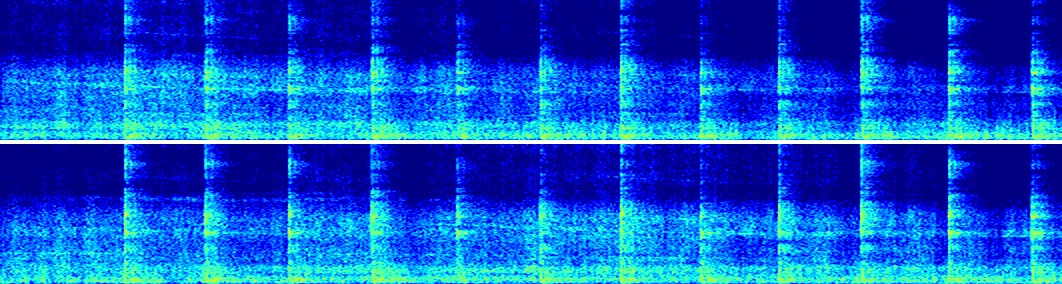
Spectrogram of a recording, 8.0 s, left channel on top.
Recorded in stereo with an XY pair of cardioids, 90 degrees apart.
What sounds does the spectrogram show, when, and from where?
0.9 s hammering: 45° right, 2.5 m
